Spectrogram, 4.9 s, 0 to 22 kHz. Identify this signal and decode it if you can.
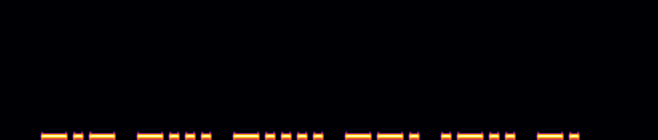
Morse code, heard as a keyed tone, about 20 wpm, 700 Hz. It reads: KB6GLN
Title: USA Call Signs - 6 Characters - Repeated 3x - 20wpm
